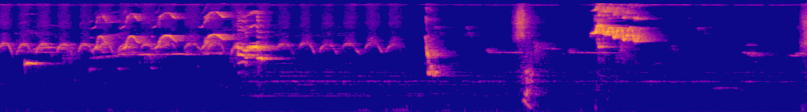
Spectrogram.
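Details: Oriental magpie-robin (kacer) song for luring or tutoring other kacer: a fast run of repeated whistled upslurs, then scattered sharp calls and a loud harsh burst.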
